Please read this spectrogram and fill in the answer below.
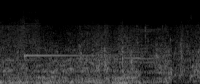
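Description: Surf washing steadily, a soft, even rush of breaking waves.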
